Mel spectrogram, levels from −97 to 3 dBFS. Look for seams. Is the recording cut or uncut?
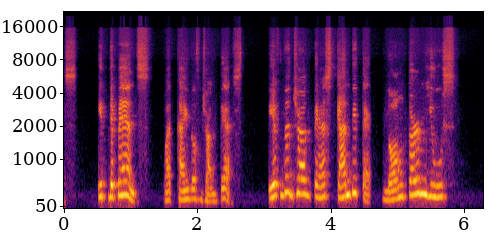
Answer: uncut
